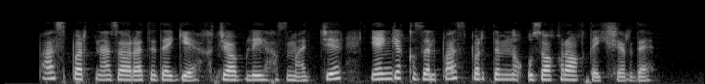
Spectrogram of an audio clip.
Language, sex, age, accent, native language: Uzbek, female, 19-29, Buxoro, Uzbek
